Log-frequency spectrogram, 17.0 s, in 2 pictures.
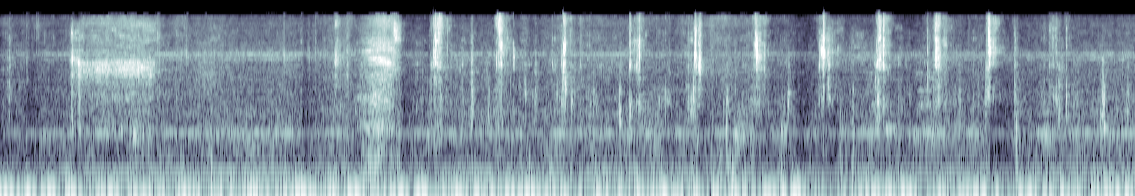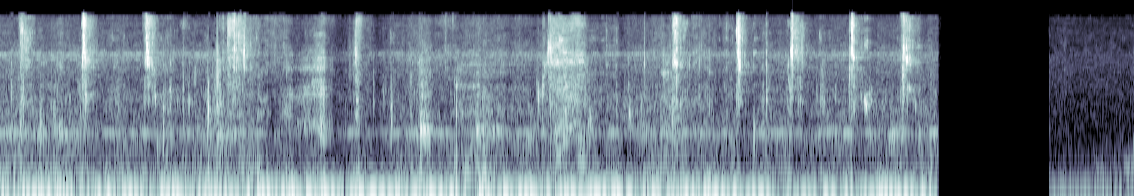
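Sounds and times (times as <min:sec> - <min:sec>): steady low hum: 0:00.0 - 0:15.6, 0:16.4 - 0:17.0
wet chewing and biting: 0:02.2 - 0:15.6.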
